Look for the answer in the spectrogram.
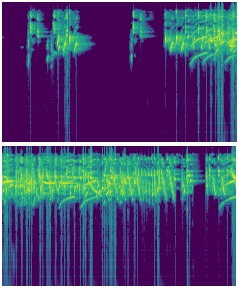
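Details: European goldfinch in mating song: a few short twittery notes, then a long continuous outpouring of tinkling, rapid chatter laced with rising slurred whistles, breaking off briefly near the end.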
